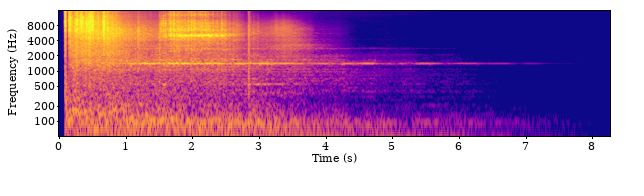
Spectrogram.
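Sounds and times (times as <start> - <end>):
artillery fire: 0.1 - 4.6.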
